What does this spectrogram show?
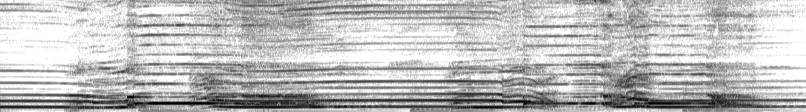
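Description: A Basenji gives drawn-out, yodelling howls that warble and bend in pitch, over soft background music.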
